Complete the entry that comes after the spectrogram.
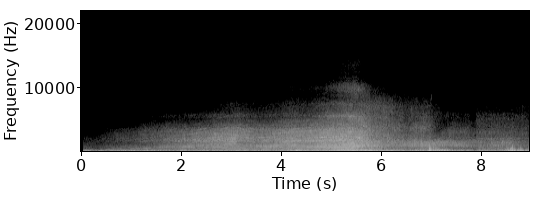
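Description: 2003 Jaguar XJR's supercharged V8 approaching and driving past, growing louder to a peak about five and a half seconds in, then fading as it moves away.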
